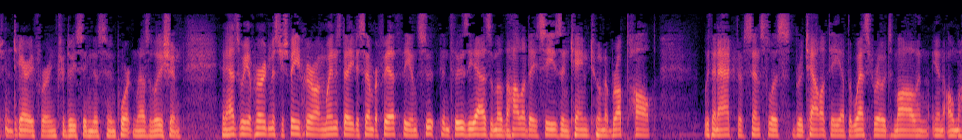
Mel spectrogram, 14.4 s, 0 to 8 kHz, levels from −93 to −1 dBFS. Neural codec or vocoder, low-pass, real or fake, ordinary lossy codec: codec, 16 kHz, 1 kbps, FunCodec, trained on LibriTTS, 50 frames a second; 7.2 kHz; fake; MP3, 24 kbps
